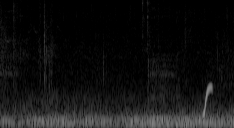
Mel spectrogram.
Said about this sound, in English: It's a lot of thunder going on. Anyone else hear the thunder? Is it raining?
